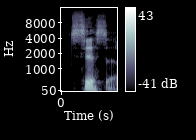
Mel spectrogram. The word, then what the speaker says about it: CISA: like to say that I pronounce sisa correctly because I've talked with folks from sisa and it's not cisa it's sisa so for all your other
